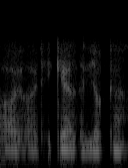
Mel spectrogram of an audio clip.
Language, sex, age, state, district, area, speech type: Assamese, male, 18-30, Assam, Sonitpur, rural, conversation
